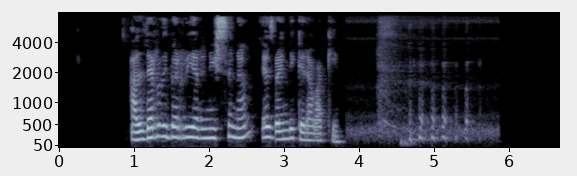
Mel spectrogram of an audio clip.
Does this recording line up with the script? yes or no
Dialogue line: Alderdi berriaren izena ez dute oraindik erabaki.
no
